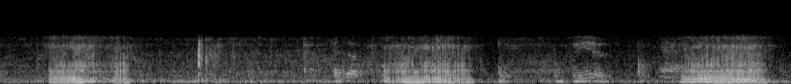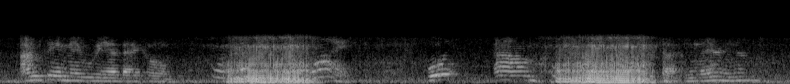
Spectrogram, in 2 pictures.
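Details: Loud, rough snoring, about one snore every 3 seconds, with a few gasping, gurgling breaths between snores; snoring.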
